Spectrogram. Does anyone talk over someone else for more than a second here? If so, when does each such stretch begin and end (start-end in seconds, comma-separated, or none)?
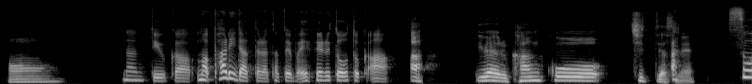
none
